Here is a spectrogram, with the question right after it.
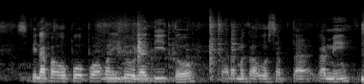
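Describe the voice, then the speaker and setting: With lively intonation and a fairly high pitch, a man talks at a moderate pace over noticeable background noise. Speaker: vlogger visiting senior citizens. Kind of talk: casual interview with elder. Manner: polite, patient.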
